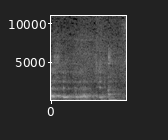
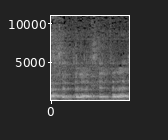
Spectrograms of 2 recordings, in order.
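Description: First: Trailing off into a whisper. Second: Said in the usual way. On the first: Real, not acted. Speaker trails off his list of examples in a whisper. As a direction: let the list fade to a breathless whisper.

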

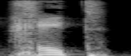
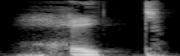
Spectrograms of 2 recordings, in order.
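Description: First: "hate" with a harsh, throaty H; "hate" opening like a Spanish jota; harsh H, mistaken. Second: "Hate" with a soft breathy H; "Hate" opening on plain soft air, no scrape; softened, breathed H. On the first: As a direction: scrape the H of "hate" as a learner's error. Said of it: "you don't want to say". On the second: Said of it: "So soften it. Breathe". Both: Shown as a demonstration.

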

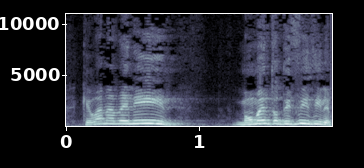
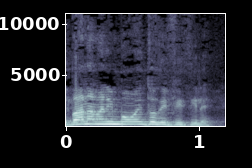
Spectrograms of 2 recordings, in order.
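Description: First: Higher, louder first call; emphatic warning. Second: Quick plain echo. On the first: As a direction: proclaim it up high. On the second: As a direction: rattle off the echo. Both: Real, not acted. Preacher repeats warning phrase.

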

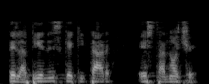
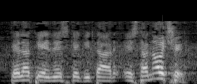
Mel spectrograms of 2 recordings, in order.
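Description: First: Soft, low opening of a building refrain; quiet exhortation. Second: Louder, commanding end of the refrain; loud exhortation. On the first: Preaching to the audience, starting quietly. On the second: Preaching to the audience, building to a loud command. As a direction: drive it home, louder. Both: Acted.

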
